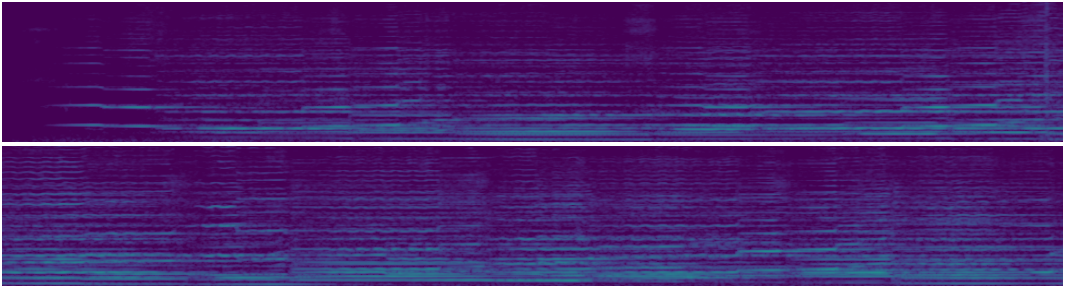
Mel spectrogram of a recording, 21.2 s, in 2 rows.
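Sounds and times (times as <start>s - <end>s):
string quartet in F: 0.6s - 21.2s.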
